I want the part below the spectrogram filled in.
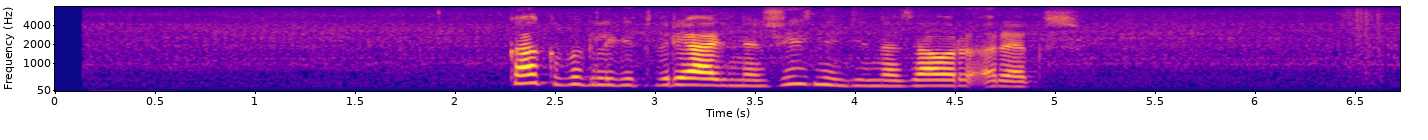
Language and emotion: Russian, neutral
